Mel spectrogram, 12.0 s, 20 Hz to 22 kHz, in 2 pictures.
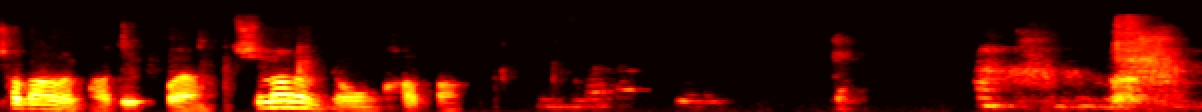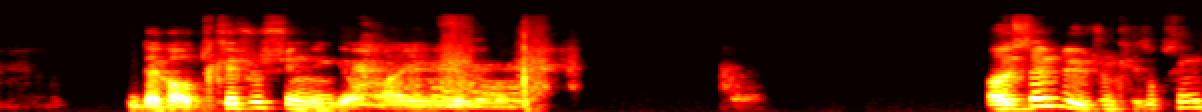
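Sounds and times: person laughing breathily: 7.8 - 8.9.

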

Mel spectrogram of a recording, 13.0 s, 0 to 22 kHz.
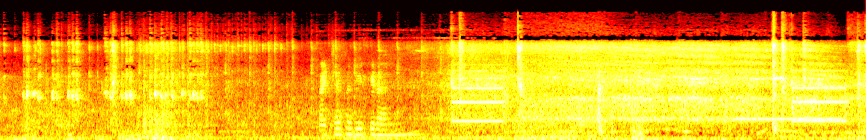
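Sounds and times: bus engine hissing: 2.6 - 13.0
sharp clicks: 2.7 - 7.0.

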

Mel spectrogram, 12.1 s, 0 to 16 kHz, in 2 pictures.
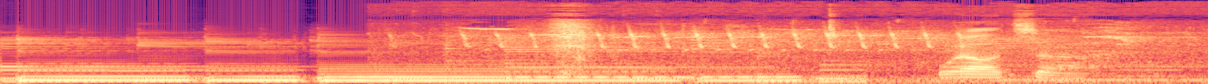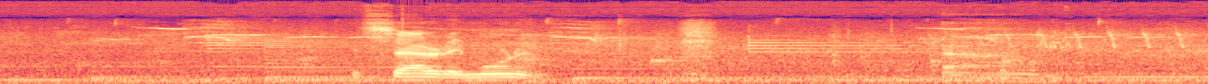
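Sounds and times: guitar music: 0.0 - 12.0
outdoor background noise: 1.8 - 12.0
bird chirping: 1.9 - 12.0.

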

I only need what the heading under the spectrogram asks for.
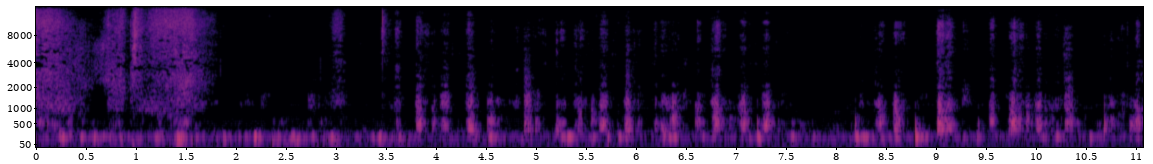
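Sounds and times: pen scratching on paper: 3.6 - 7.4, 8.2 - 11.0.

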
